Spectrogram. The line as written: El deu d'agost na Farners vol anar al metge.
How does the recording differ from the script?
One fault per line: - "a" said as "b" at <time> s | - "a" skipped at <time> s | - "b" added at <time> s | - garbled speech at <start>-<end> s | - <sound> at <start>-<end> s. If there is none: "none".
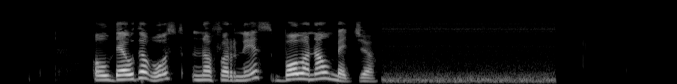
none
